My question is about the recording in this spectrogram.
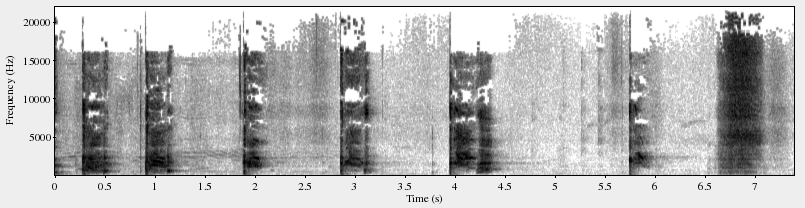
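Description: Coughing fits from someone who has inhaled a hair from their own mustache: six sharp, loud coughs in an uneven rhythm, then a longer, breathy rush of air.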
